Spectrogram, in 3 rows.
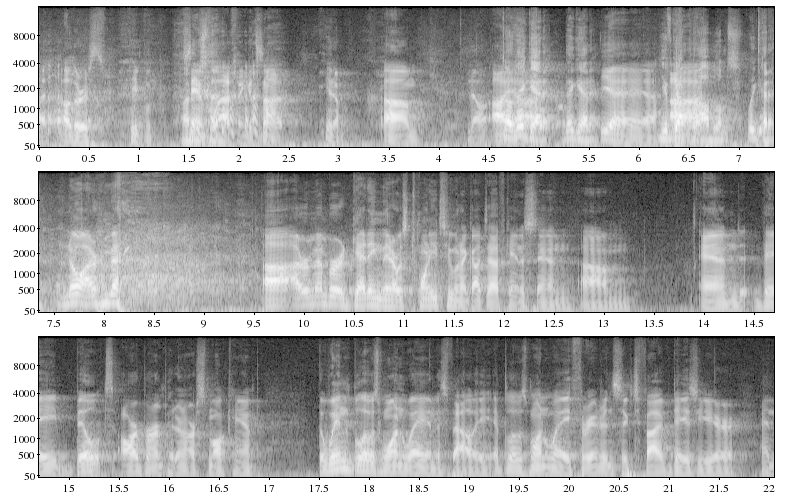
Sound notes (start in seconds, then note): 0.0 laughter; 9.0 laughter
